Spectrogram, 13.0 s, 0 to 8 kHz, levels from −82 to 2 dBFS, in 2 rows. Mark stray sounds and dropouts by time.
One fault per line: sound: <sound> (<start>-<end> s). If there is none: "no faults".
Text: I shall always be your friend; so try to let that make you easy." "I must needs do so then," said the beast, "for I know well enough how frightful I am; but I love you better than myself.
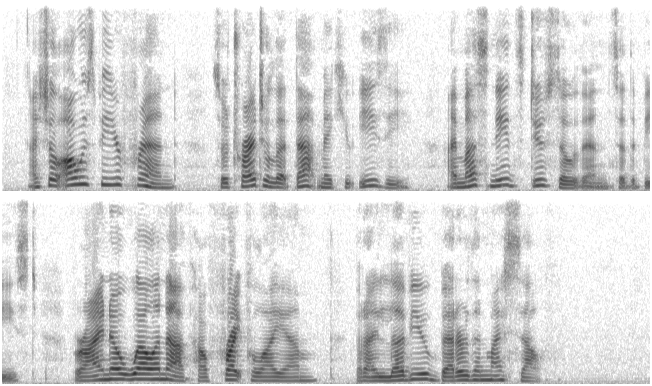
no faults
